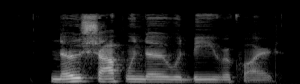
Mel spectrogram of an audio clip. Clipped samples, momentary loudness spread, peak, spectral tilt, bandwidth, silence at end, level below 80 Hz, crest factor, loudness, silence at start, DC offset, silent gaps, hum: under 0.1%; 16 LU; -8 dBFS; -3 dB/octave; 11.5 kHz; 0.3 s; -74 dBFS; 20 dB; -26 LUFS; 0.5 s; under 0.1%; none; none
